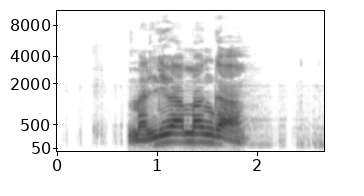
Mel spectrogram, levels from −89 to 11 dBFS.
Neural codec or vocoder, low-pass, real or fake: none; 9.9 kHz; real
